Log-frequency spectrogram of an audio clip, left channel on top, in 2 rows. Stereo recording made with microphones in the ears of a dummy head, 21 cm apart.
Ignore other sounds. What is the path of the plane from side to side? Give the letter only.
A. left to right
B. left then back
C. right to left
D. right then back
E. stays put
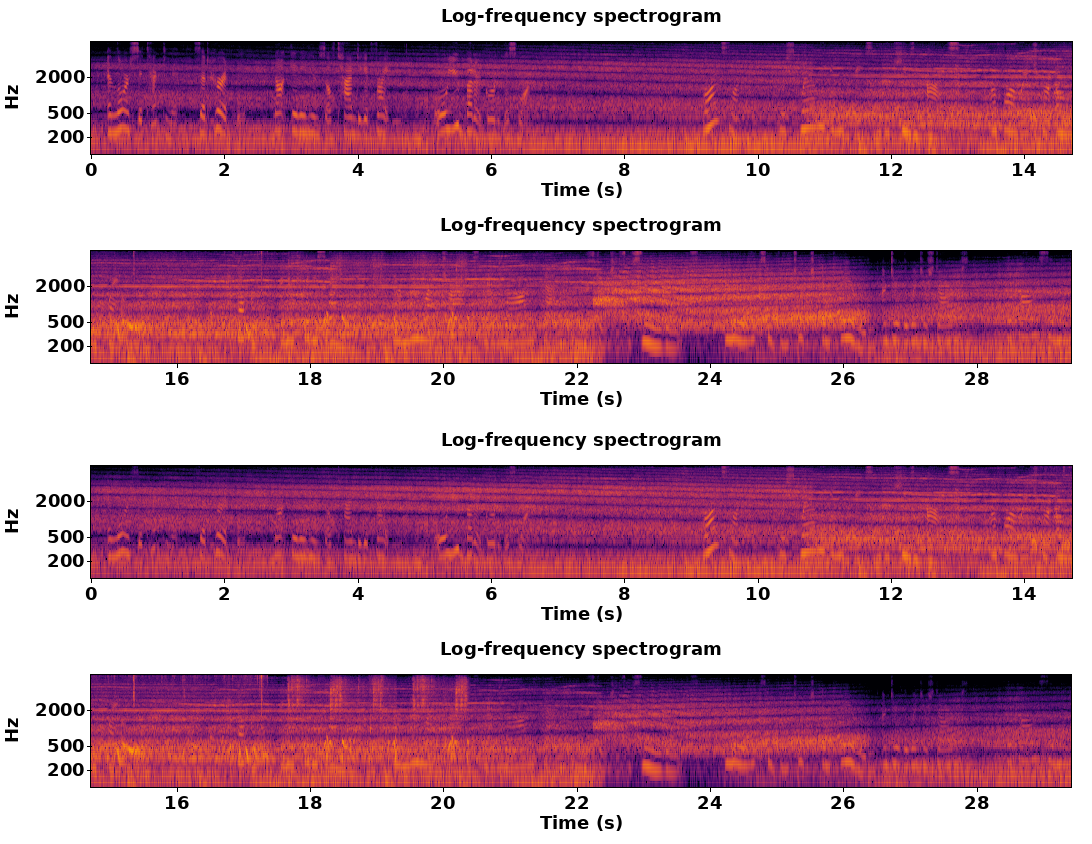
C.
